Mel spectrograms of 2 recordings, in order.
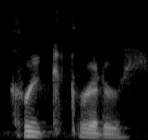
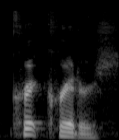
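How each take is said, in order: First: Creek is said with a long ee vowel. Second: Creek is said as crick, Southern style.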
